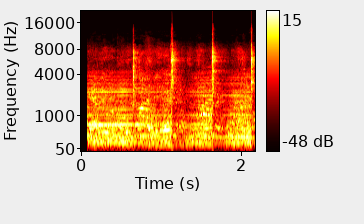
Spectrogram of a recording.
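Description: Drumsticks clicked together in a count-in, three sharp clicks half a second apart, over a sustained electric guitar chord ringing through the amp.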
